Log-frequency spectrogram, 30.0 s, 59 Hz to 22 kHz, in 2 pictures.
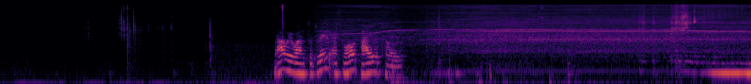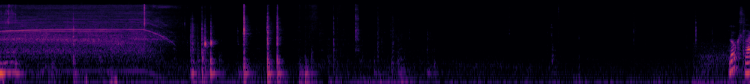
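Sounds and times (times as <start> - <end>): electric drill drilling plastic: 4.5 - 18.8, 28.9 - 29.6.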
